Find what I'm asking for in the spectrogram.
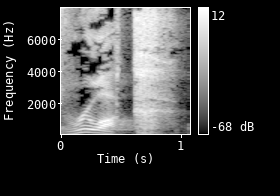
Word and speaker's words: ruach: Now, the right way to say that is ruach. You know, like you have a hairball stuck down in your throat, or, you know, you got choked up on a little bit of toothpaste in the morning, you know.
